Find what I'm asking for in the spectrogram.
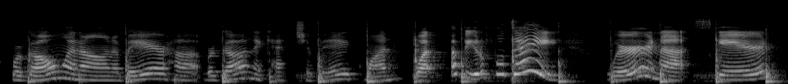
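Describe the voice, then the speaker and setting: A woman reading a children's story aloud like a teacher, theatrically, drawing out key words in a sing-along chant. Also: fairly high pitch. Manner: theatrical, drawn-out key words, shifting between hushed whispers and loud exclamations. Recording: noticeable background noise.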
